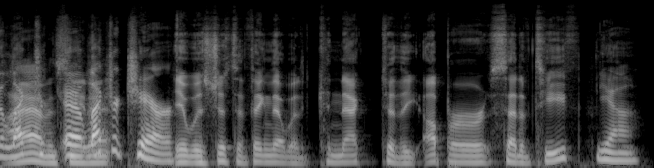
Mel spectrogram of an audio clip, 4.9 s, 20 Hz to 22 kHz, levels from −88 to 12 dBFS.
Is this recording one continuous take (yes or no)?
no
